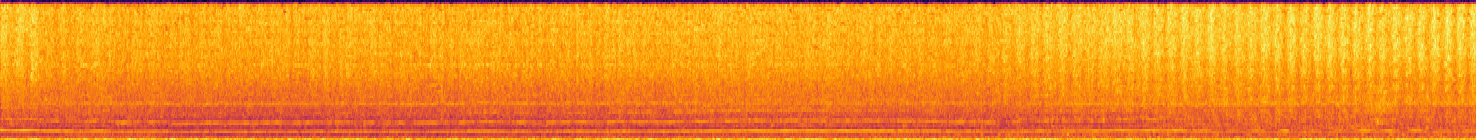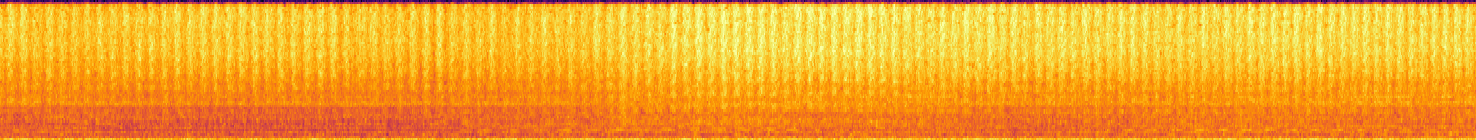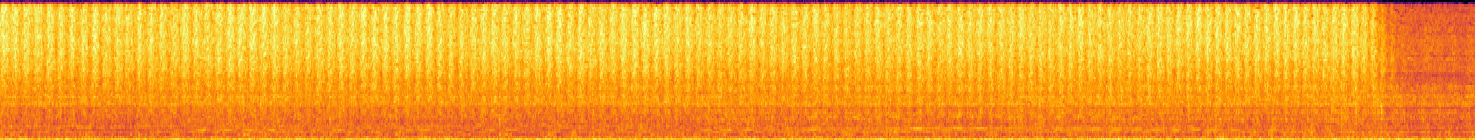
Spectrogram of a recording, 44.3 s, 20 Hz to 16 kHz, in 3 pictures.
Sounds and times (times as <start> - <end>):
Engine: 0.0 - 44.2.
